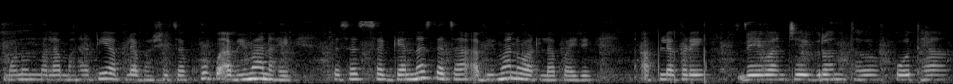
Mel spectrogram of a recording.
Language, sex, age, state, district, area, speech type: Marathi, female, 30-45, Maharashtra, Osmanabad, rural, spontaneous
